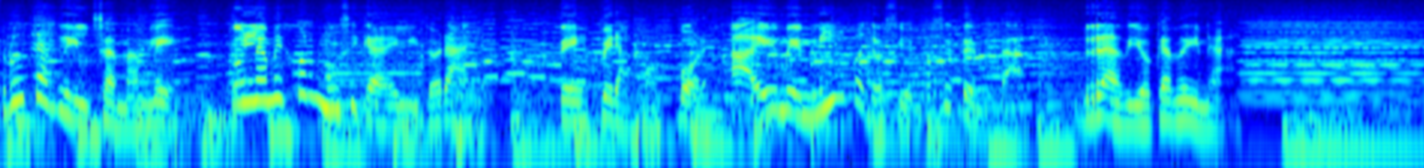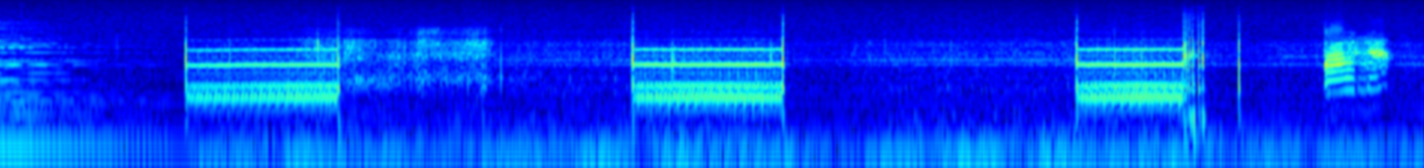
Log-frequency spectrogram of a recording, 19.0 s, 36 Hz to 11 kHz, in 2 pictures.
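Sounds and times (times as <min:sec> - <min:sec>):
low steady hum: 0:00.0 - 0:18.9
speech: 0:00.1 - 0:08.6
telephone ringing on a call-in line: 0:10.8 - 0:11.8, 0:13.7 - 0:14.8, 0:16.7 - 0:17.5.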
